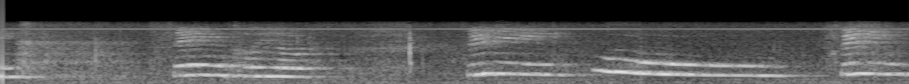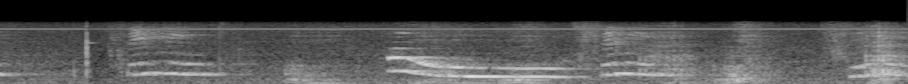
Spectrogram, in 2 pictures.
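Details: Pet dog Cleo, a female, vocalizing on command to speak and sing: several drawn-out tonal yowls, each sliding downward in pitch, separated by short gaps, with a person's voice giving commands in between.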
